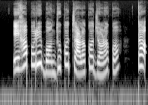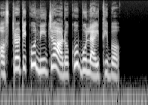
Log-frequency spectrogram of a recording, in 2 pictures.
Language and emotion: Odia, neutral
